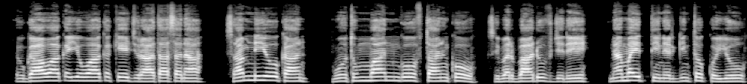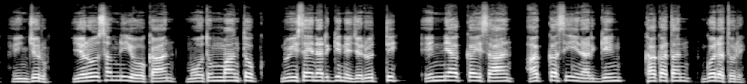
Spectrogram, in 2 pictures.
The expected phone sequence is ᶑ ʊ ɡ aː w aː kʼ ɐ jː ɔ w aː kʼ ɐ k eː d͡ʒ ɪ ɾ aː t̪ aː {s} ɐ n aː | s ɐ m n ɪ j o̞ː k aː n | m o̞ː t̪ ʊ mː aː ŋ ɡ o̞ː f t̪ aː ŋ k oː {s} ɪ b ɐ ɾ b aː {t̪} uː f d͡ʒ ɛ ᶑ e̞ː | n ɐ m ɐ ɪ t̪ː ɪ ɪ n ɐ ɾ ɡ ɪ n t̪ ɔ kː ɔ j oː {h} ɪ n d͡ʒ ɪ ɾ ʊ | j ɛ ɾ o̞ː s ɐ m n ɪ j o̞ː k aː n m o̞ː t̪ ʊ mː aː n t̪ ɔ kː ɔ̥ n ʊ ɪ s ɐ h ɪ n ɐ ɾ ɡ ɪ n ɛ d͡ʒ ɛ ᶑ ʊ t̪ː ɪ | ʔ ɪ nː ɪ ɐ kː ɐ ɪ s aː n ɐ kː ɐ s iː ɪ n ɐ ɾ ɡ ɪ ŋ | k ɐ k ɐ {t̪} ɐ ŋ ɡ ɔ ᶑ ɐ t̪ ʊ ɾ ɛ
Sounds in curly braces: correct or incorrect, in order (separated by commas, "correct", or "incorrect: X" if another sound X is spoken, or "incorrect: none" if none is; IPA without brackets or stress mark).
correct, correct, incorrect: d̪, correct, correct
